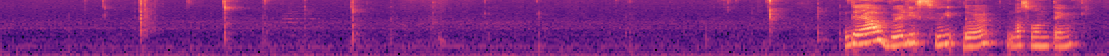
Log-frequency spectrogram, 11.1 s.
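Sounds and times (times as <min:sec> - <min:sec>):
person chewing: 0:00.9 - 0:06.4, 0:07.1 - 0:08.4
wet mouth clicks and smacks: 0:01.0 - 0:02.8, 0:03.5 - 0:04.0, 0:07.2 - 0:08.4.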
